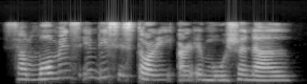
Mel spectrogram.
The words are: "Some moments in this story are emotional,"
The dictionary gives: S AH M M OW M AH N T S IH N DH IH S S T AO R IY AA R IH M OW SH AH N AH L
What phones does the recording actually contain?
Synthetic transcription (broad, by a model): S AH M M OW M AH N T S IH N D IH S S T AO R IY AA R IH M OW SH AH N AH L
